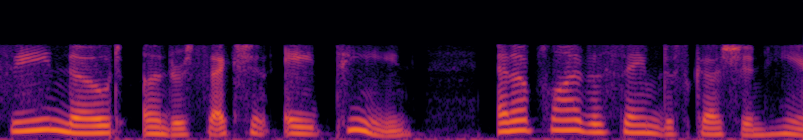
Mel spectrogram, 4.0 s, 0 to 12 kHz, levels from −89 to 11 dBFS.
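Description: No technical faults can be heard in this speech, which carries only the light coarseness of 32 kbit/s G.726 ADPCM telephone coding and nothing above about 3.8 kHz.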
